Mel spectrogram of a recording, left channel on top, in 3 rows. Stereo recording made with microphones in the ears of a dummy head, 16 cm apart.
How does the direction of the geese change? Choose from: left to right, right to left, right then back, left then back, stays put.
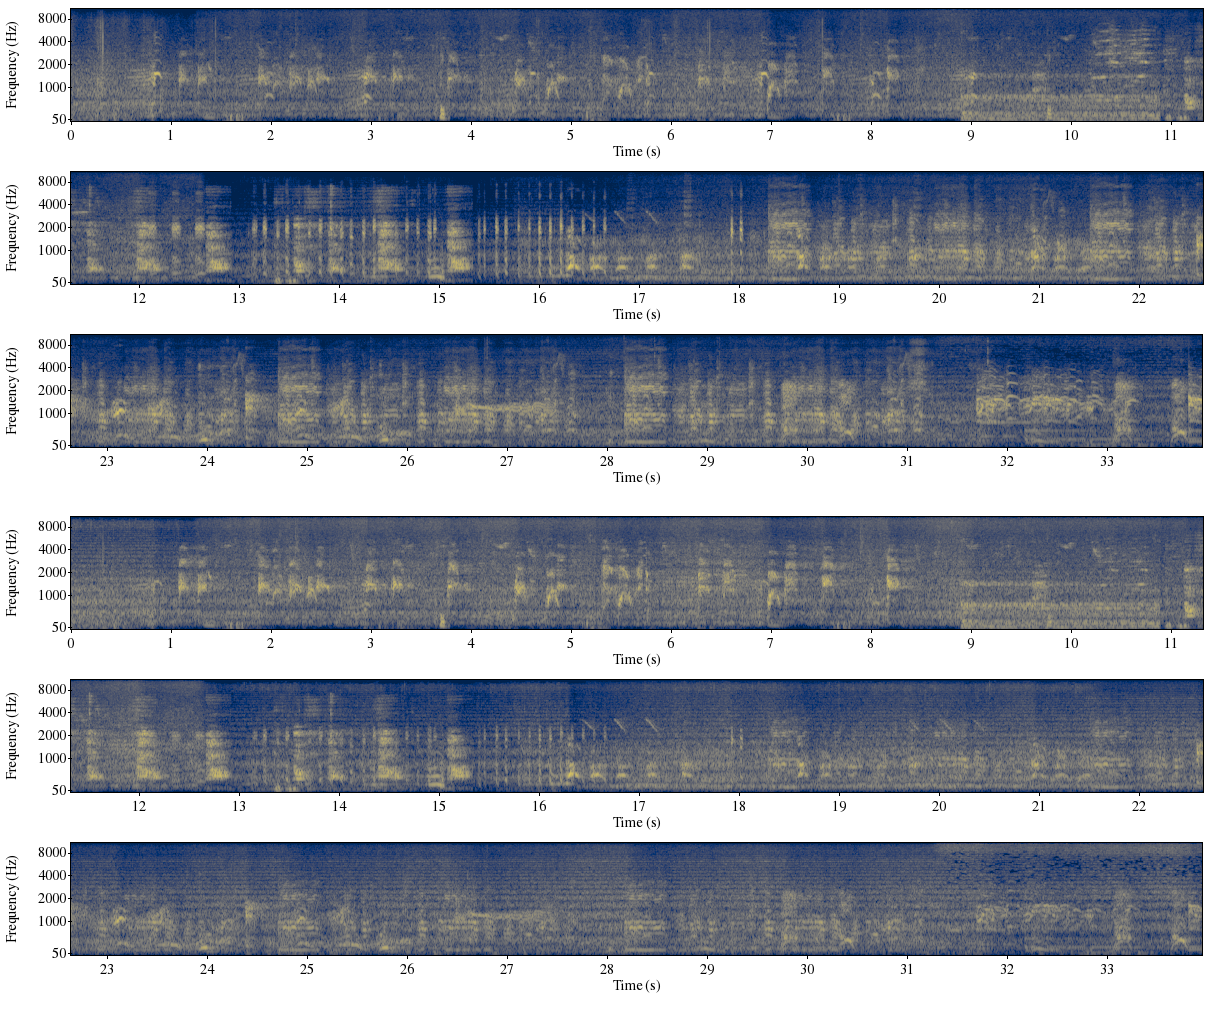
stays put.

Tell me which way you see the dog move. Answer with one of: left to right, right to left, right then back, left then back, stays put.
right to left.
